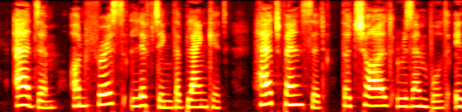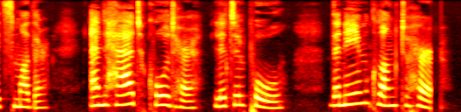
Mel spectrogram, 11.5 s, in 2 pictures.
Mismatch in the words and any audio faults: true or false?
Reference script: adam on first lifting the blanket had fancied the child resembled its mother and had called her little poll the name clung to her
true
